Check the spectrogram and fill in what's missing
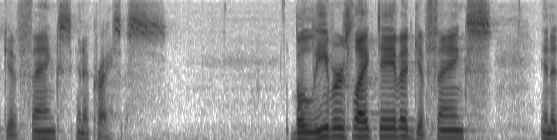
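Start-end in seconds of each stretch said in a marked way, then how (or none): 0.0-1.6 quiet. Shown as a demonstration. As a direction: give thanks said low and soft.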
